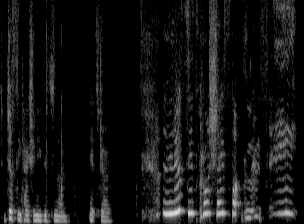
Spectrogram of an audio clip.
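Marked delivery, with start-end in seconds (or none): 3.2-6.0 much higher and loud, calling Lucy; excited call. Real, not acted. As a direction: greet her with a happy cry.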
